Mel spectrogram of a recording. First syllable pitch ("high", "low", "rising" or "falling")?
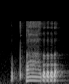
low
